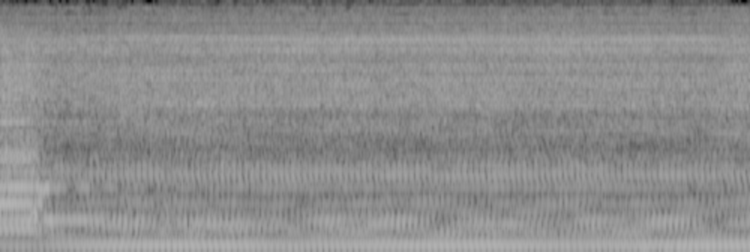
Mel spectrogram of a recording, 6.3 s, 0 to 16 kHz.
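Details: Trane condenser (2004, XB12, about 4-ton, R22) with an 825 RPM, quarter-horse, 208/230 V fan motor: a loud steady drone with a rough, uneven hum. Bearings are shot and the motor must be changed. Head pressure is very low, so a leak is suspected.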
